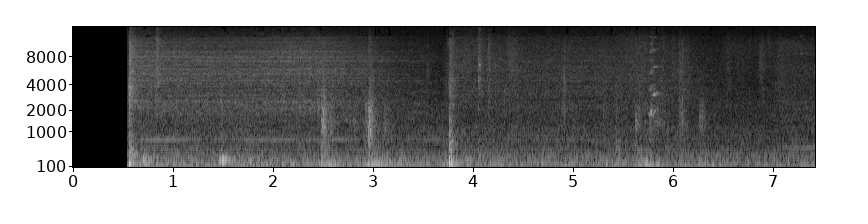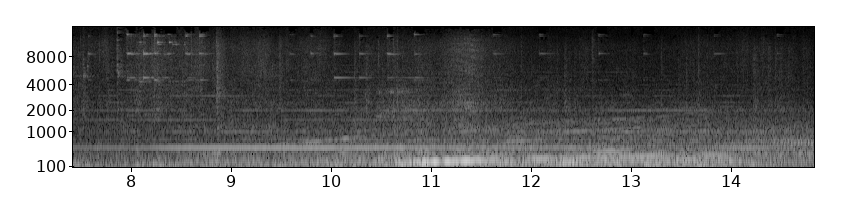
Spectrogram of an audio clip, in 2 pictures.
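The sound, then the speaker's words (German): Steady low engine rumble inside a moving city bus in Zürich, Switzerland, with rising whine as it accelerates, a few clunks and rattles early on, and faint squeaks; no one speaks. “Hören Sie das Gespräch in einem Bus in Zürich.”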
